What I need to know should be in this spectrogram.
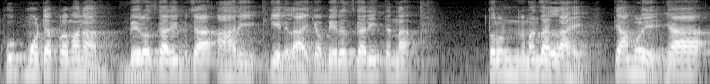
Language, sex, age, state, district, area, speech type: Marathi, male, 30-45, Maharashtra, Satara, urban, spontaneous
